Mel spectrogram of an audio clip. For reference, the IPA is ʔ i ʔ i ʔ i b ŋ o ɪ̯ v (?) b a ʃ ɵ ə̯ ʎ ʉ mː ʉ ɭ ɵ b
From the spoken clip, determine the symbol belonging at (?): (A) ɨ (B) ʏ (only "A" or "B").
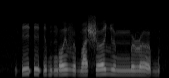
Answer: B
